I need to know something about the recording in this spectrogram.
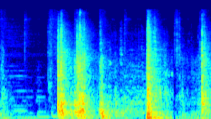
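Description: Three sharp knocks and clunks as a plywood drawer carrying a plastic assortment case is pushed shut and the next drawer is pulled out on its drawer slides.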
